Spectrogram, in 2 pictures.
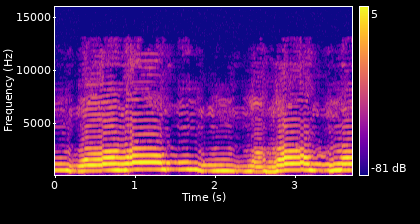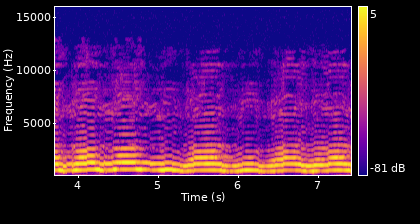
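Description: Siberian husky howling into a karaoke microphone: one long, unbroken howl that wavers up and down in pitch in short steps, like singing.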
